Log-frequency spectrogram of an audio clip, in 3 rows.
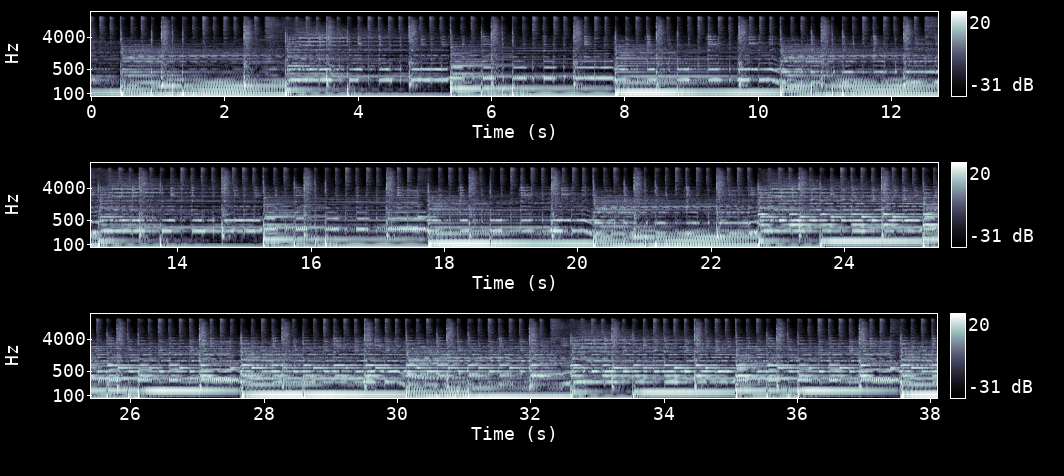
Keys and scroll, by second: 1.2 Return, 6.5 7, 6.6 Return, 15.0 ctrl+shift+g, 24.2 ctrl+shift+z, 31.3 space, 35.6 ctrl+space.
